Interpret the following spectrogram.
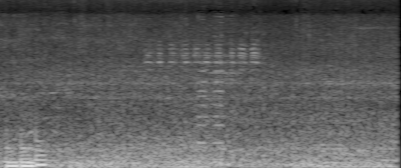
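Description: Steady traffic noise from a busy road, with a brief faint high tone near the middle.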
